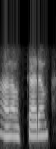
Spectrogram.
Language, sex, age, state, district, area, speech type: Malayalam, female, 30-45, Kerala, Malappuram, urban, conversation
